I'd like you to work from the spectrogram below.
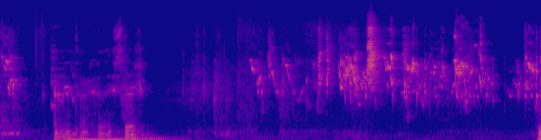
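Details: Male jumbo budgerigar courting a newly paired female indoors; a man speaks briefly at first, then busy, scratchy high-pitched chattering and chirps continue steadily to the end.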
